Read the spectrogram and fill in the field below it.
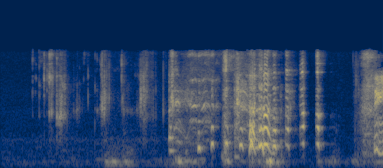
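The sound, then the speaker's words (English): Crunchy chewing of breakfast cereal, a quick run of loud, brittle crunches in an irregular rhythm, with a bit of soft giggling mixed in. “I'm just trying to, like, push my cereal out of reach so I don't, like, eat it on air and make crunchy noises because that would be bad, but I really want to eat it.”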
